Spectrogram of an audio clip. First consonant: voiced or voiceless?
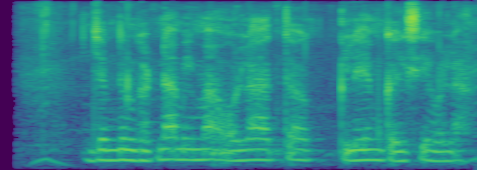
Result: voiced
